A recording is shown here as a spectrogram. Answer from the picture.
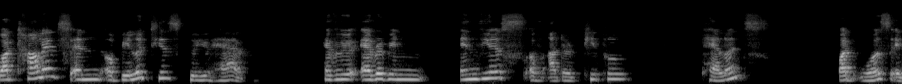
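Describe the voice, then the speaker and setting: A woman speaks in a fairly high, somewhat breathy voice with a Korean accent. Her intonation is lively and her pace fairly slow. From South Korea. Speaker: classical pianist and piano teacher. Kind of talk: conference presentation. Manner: halting.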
